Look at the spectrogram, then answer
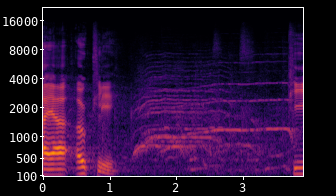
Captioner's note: graduates cheering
